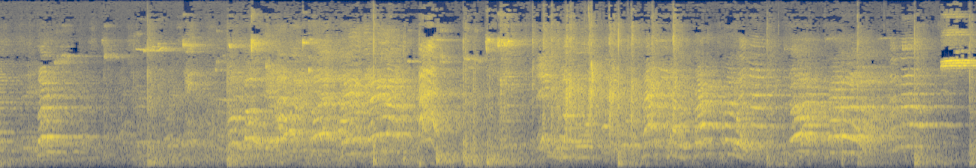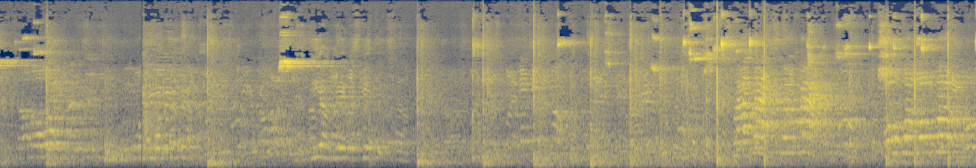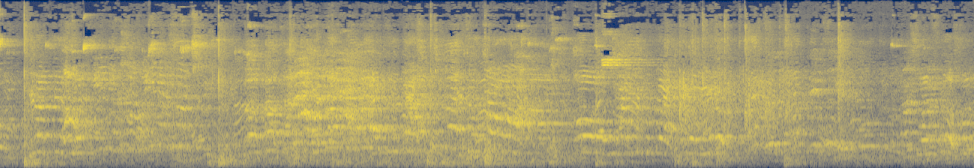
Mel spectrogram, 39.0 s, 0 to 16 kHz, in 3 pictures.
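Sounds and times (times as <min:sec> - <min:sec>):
players and spectators calling out: 0:00.0 - 0:18.6, 0:19.2 - 0:39.0
basketball bouncing on gym floor: 0:05.0 - 0:06.8, 0:18.6 - 0:23.4, 0:28.8 - 0:29.2.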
